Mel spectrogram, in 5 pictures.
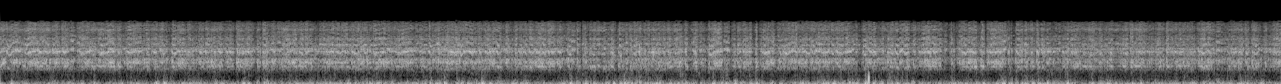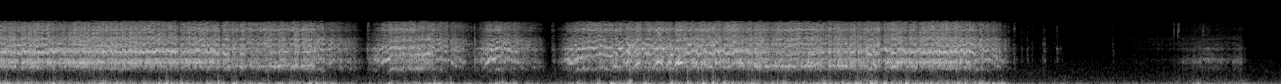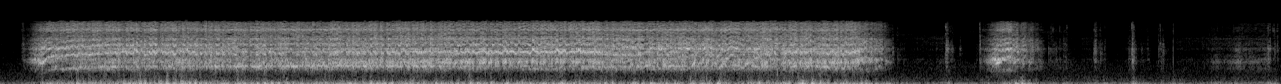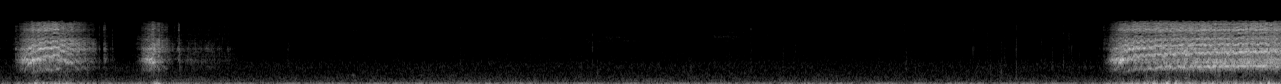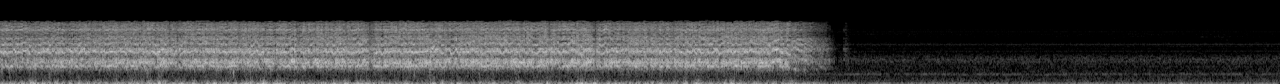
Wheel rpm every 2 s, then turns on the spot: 230, 230, 220, 220, 220, 230, 230, 220, 120, 140, 230, 120, 10, 180, 220, 220, 210, 80, 20, 30, 0, 0, 0, 0, 10, 200, 230, 230, 240, 190, 0, 0.
34-38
